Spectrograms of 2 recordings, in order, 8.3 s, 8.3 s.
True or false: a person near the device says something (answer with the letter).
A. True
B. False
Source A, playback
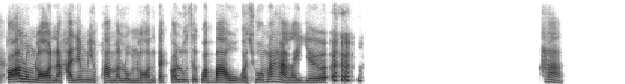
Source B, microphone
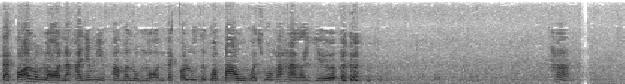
B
